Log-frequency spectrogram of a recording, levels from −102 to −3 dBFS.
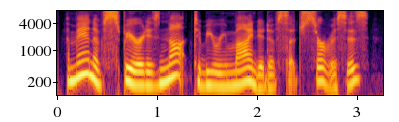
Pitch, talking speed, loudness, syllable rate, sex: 195 Hz, 220 wpm, -17 LUFS, 5.8 syllables/s, female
